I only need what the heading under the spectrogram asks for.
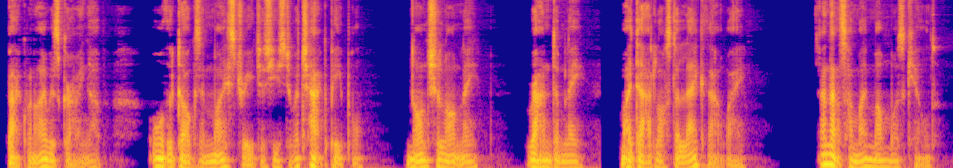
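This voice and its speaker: A man playing an angry, pompous right-wing podcast host in a deadpan parody monologue, with a deliberate, conspiratorial manner. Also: exaggerated voice. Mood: earnest ranting. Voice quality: very deep, gravelly, husky.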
